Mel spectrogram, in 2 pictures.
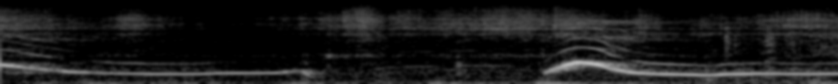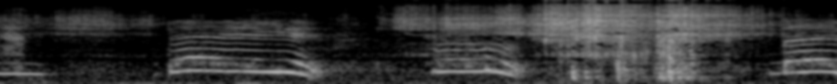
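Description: A dog whining: two drawn-out whines that rise, then hold at a steady pitch, followed by several shorter arched whines and a harsh, noisy burst near the end.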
